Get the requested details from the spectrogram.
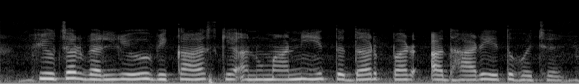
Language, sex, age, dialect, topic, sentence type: Maithili, female, 18-24, Eastern / Thethi, banking, statement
